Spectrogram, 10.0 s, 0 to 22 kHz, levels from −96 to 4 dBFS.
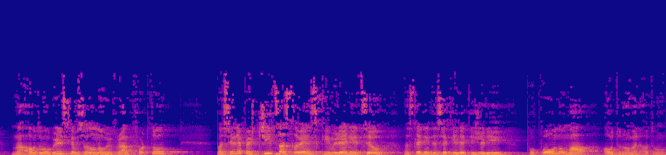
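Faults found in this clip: Watery, swirly texture across the whole clip, sibilants smeared into metallic chirps, nothing above about 11.7 kHz. Probable component: lossy encoder, likely MP3 compression at a bitrate near 32 kbps. Spectrogram: hard horizontal ceiling at 11.7 kHz, speckled holes where weak bands drop in and out frame to frame. Waveform: transients softened, pre-echo smear ahead of onsets.

Phantom power thump, 4.14–4.25 s: deep low-frequency bump, dying away over about 25 ms. Probable component: mic input supply switched while live, the step pushed through the coupling capacitors. Waveform: sharp one-sided offset with a quick exponential return to centre. Spectrogram: bright full-height smudge concentrated at the bottom, fading fast.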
